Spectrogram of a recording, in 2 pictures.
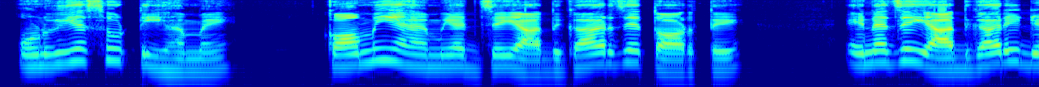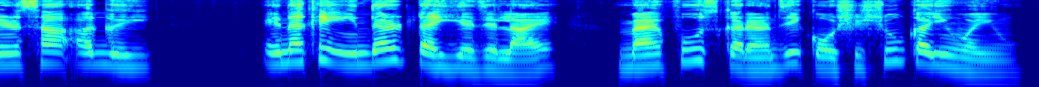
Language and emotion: Sindhi, neutral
